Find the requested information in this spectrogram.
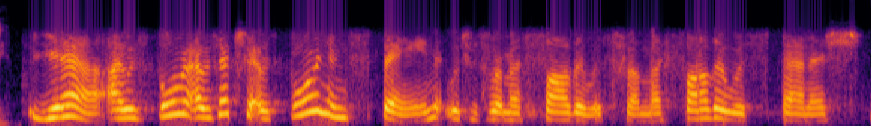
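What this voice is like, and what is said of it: American, not native British accent. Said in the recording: “Your accent is clearly not native British, so you're from the USA.”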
